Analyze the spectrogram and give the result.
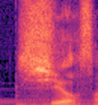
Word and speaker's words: SIO: しおさん、 SIO と書いて、しおですね。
